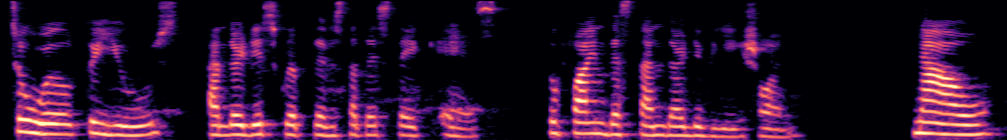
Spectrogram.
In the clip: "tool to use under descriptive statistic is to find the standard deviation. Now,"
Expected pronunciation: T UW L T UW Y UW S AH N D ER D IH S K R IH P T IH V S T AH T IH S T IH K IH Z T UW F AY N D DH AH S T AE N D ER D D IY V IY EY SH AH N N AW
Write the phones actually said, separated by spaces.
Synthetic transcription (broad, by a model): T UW L T UW Y UW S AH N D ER D IH S K R IH P T IH V S T AH T IH S T IH K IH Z T UW F AY N D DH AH S T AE N D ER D D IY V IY EY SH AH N N AW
